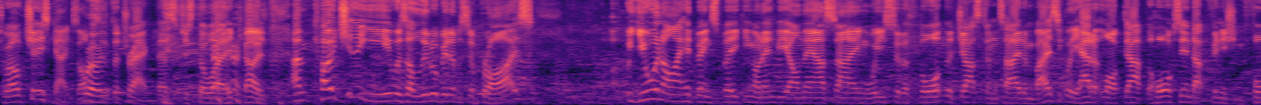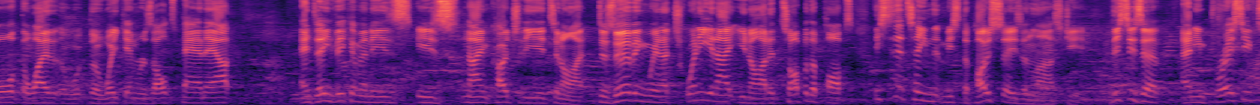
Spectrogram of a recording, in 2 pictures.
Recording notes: Live from the MVP awards. All the goos, winners and red carpet arrivals live from the NBL MVP Awards.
